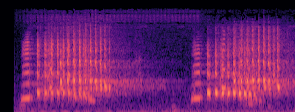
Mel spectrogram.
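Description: A sandhill crane gives two loud, rolling, rattling bugle calls, each about a second long, with a brief quiet gap between them.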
